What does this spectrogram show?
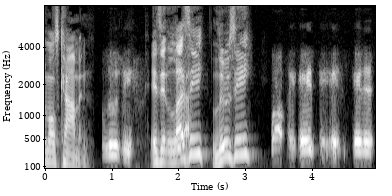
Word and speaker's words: Luzzi: Is it Luzy? Luzy. Well, in in American it's Luzy. In Italian it's Lucy.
